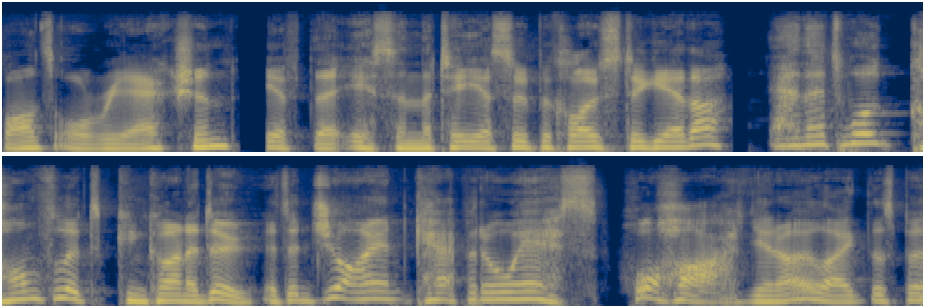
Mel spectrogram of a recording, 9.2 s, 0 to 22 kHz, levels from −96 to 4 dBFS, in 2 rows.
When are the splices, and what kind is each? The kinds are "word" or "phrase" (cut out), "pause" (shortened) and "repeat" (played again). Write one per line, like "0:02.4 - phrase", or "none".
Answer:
0:01.3 - word
0:03.7 - pause
0:07.6 - pause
